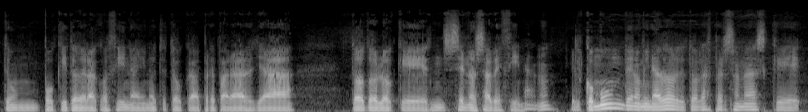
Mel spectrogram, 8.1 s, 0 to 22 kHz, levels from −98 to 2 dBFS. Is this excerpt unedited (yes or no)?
no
